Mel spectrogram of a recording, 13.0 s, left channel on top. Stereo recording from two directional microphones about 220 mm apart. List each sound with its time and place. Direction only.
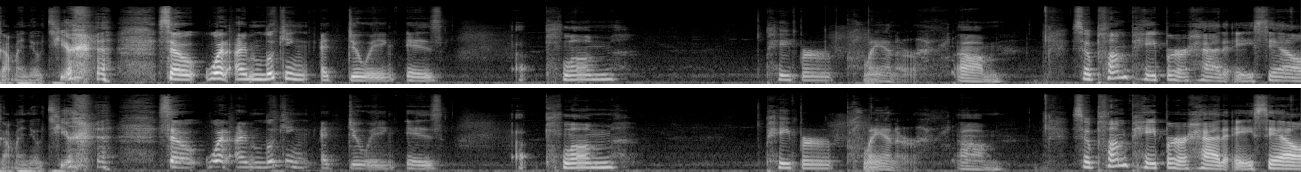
0.0 s speech: 5° left (ahead or behind)
5.1 s speech: 10° right (ahead or behind)
7.6 s speech: 30° right (ahead or behind)
9.1 s speech: 15° left (ahead or behind)
10.4 s a woman's voice: centre (ahead or behind)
